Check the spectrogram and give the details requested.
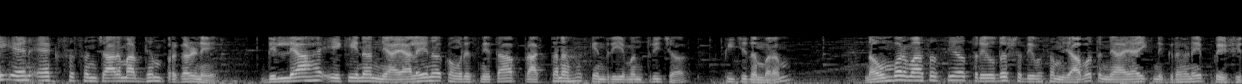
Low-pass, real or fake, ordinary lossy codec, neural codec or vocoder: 3.6 kHz; real; none; none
